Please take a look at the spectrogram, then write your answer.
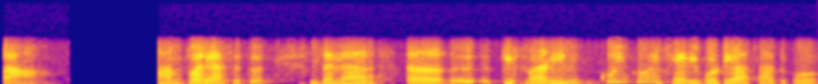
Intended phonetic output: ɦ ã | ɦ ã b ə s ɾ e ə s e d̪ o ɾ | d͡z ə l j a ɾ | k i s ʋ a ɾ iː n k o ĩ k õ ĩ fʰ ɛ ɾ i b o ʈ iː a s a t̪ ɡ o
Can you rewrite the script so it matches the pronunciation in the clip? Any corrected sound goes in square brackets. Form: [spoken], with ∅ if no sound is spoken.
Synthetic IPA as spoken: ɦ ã | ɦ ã b ə [∅] ɾ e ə s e [t̪] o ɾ | d͡z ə l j a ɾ | k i s ʋ a [ɽ] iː n k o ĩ k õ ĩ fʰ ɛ ɾ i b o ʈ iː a s a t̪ ɡ o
